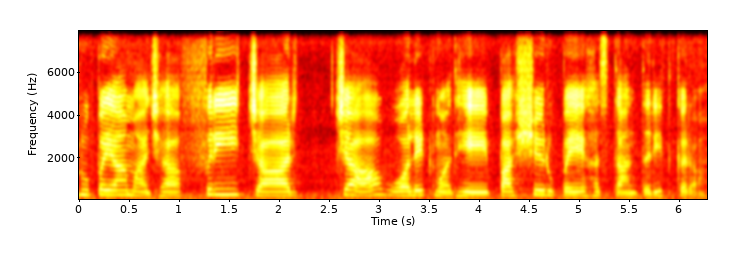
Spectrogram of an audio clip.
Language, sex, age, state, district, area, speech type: Marathi, female, 30-45, Maharashtra, Yavatmal, urban, read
